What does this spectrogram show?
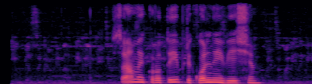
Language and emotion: Russian, neutral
